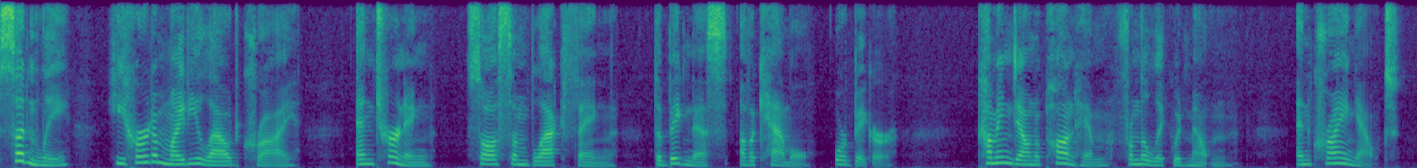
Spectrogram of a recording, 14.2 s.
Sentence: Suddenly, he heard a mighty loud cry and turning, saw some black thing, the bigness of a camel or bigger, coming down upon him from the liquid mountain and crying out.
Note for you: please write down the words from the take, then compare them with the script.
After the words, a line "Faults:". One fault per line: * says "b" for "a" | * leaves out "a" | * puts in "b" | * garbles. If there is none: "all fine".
Suddenly, he heard a mighty loud cry and turning, saw some black thing, the bigness of a camel or bigger, coming down upon him from the liquid mountain and crying out.
Faults:
all fine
